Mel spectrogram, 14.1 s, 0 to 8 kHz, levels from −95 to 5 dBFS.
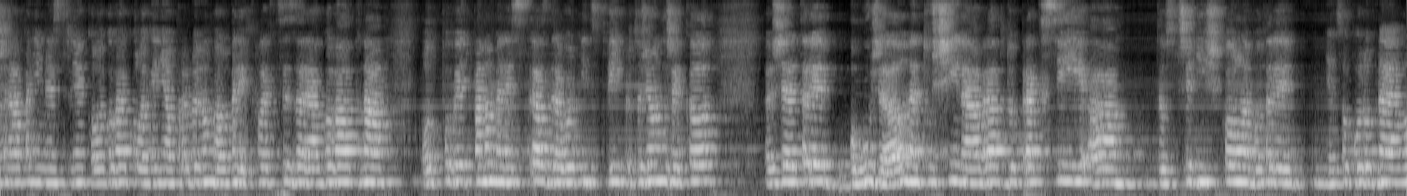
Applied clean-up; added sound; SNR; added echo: neural separator model SepFormer DNS4.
